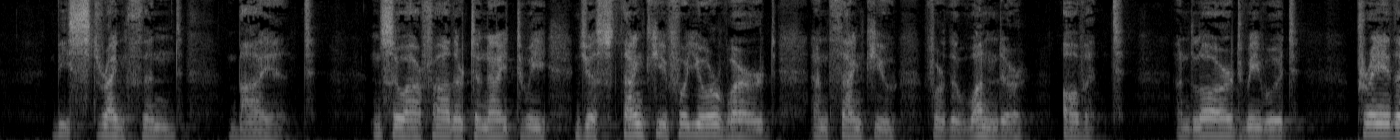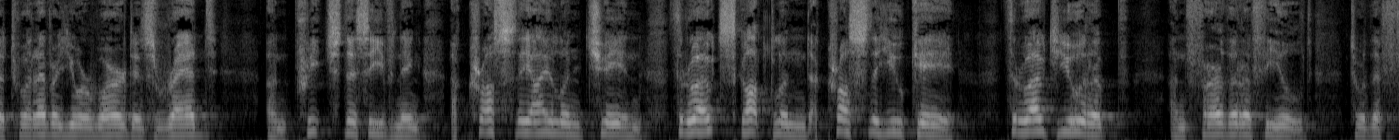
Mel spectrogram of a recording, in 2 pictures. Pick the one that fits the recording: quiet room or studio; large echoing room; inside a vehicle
large echoing room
